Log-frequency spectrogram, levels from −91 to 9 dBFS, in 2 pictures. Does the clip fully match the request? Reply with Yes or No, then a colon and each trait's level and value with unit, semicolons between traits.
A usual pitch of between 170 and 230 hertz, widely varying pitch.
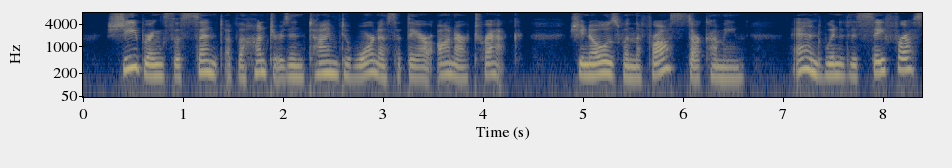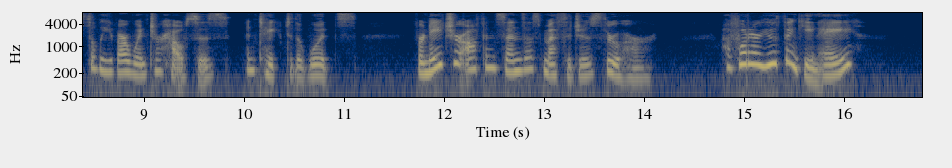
Yes: medium, 185 Hz; wide, 6.5 semitones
